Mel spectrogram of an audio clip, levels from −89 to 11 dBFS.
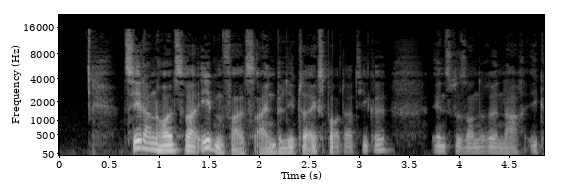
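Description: At 2.74 s, after "war ebenfalls ein beliebter", a sudden gain jump drops speech and background noise together by about 12 dB in one step, not a fade, likely from an unramped gain change.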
